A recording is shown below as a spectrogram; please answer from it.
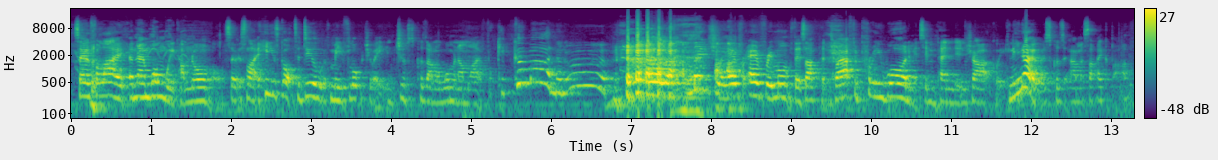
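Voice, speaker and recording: A British woman, a property investor, chatting on a podcast in a blunt, sweary, animated way. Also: mid-range voice, fast talker, few pauses. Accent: British English. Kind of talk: casual podcast chat. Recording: roomy echo.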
